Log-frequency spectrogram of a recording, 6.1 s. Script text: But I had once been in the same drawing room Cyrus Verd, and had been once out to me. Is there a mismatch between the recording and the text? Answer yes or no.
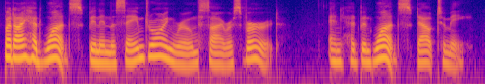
no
